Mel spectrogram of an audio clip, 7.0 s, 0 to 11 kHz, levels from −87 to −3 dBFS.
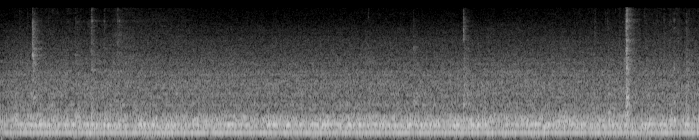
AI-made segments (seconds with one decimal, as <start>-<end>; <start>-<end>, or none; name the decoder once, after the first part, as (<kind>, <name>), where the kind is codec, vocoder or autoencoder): none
